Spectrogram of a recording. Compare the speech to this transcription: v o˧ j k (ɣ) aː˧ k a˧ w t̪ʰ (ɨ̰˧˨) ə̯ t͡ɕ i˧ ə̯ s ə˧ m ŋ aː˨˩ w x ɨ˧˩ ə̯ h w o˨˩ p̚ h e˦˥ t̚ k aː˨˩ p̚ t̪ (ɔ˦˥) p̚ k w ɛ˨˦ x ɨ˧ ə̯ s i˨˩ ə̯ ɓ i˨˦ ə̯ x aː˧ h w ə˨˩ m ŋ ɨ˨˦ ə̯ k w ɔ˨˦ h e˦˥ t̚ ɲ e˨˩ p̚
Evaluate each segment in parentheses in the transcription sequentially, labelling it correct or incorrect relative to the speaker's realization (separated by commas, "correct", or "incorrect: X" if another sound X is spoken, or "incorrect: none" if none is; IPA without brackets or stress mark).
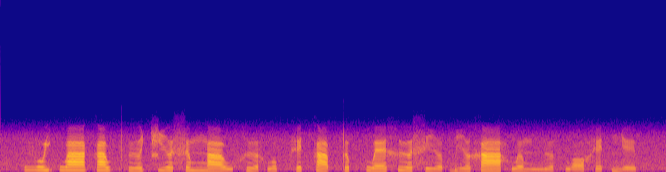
incorrect: w, incorrect: ɨ˨˦, incorrect: ə˦˥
